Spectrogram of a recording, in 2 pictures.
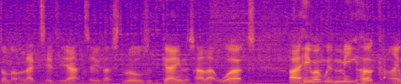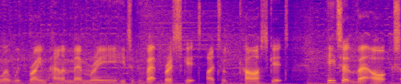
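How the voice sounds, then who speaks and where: A man with a fairly low, sharp-toned voice hosts a tabletop game web series. He delivers chatty voice-over commentary on the game footage that feels casual yet scripted, sprinkled with wry, cheeky asides.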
